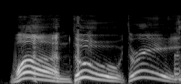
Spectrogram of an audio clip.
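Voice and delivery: high cartoon vampire voice. Describing how a character sounded, doing the Count from Sesame Street voice. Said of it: "he sounded like the Count from Sesame Street".

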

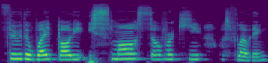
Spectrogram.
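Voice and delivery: ordinary delivery

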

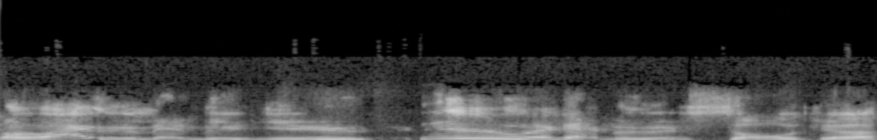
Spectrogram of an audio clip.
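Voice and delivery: swooping pitch with "you" drawn out. Quoting the one line from the game remake that made you mad, in a great Hojo impression. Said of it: "That's a great Hojo impression".

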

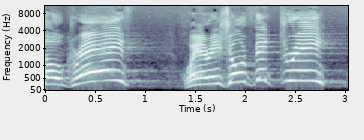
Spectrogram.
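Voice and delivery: jeering, goading, taunting tone. Quoting scripture to listeners, acting out a taunt at death. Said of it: "He is taunting death".

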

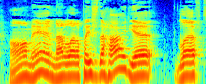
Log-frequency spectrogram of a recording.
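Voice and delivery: put-on old man voice, high and slow. Retelling a movie scene, imitating an old man. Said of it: "the old man was like".

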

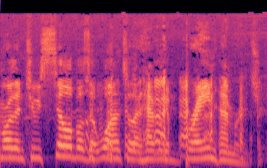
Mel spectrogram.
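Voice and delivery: normal talking voice

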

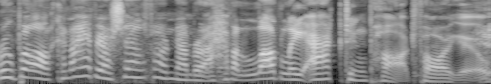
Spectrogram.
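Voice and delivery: put-on, swooping cartoon-villain voice. Playing a drag persona in a bit, speaking in a Grinch voice. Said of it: "I'm making her sound like the Grinch".

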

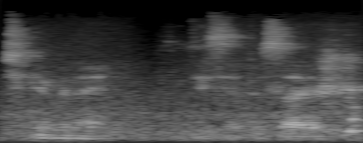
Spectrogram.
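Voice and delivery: mock, low, quiet, abrupt delivery cut off.

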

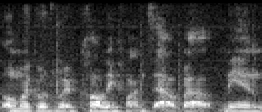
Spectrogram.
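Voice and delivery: ordinary talk, nothing marked

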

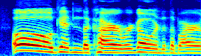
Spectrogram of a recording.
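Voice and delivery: loud yet low-key, light everyday pirate accent. Describing how locals by the sea talk, a speaker imitates them with a low-key pirate accent. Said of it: "you just have kind of a low-key pirate accent".

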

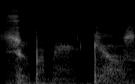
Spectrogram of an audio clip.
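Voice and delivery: hushed, very soft, barely voiced whisper. Announcing a movie spoiler to a co-host, whispering. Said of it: "so I'm gonna whisper it".

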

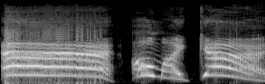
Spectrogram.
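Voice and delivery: very high, very slow, loud demon scream. Acting out a character who screams after hearing devil words: acted scream. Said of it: "Danny screams out".

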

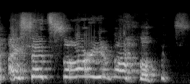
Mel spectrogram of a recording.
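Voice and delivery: play-acted, very high, drawn-out wailing sob-talk. Retelling what a sister said while bawling: imitating someone bawling. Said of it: "she just starts bawling".

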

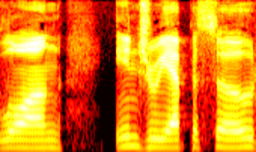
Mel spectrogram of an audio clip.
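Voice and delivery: ordinary talk, nothing marked

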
